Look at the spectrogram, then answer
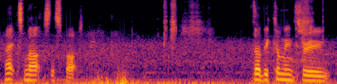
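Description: A man's voice: fairly high pitch, fairly even intonation, slow. Man narrating outdoors over noise. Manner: chatty, narrates to camera. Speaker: spectator filming a race. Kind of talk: casual outdoor commentary. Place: outdoors on an open common.

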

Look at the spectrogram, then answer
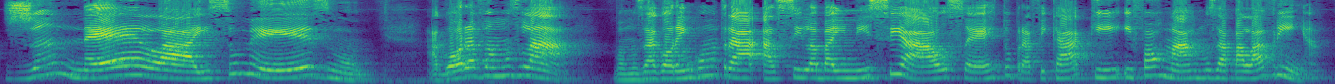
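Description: A woman's voice: fairly high pitch, slow pace, fairly bright tone, reverberant. A woman from northeastern Brazil with a northeastern Brazilian Portuguese accent, teaching small children in a remote lesson and sounding out syllables in a sing-song, coaxing way. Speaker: preschool teacher. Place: home or classroom recording for remote teaching.

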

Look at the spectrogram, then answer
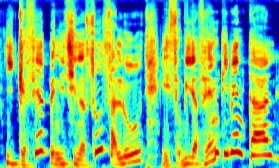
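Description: A performer voicing a playful, excitable male puppet who hosts a children's show, in a theatrical, exclamatory way. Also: medium pitch, brisk, breathy edge, heavily acted. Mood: playful, eager. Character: lively mustached male puppet, playful, pleading show host. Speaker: children's religious show host.

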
